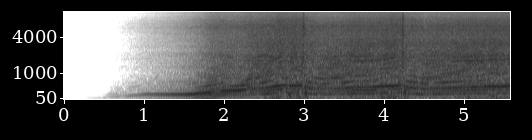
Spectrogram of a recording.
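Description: A car engine roars and rises in pitch as the car speeds up.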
